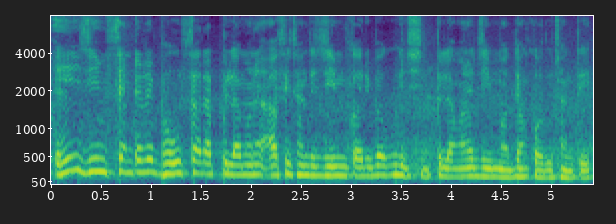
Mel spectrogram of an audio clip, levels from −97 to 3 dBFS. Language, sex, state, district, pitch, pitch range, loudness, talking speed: Odia, male, Odisha, Malkangiri, 170 Hz, 145-190 Hz, -13 LUFS, 165 wpm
